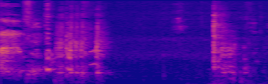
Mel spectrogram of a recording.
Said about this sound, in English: can't stop hiccups.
